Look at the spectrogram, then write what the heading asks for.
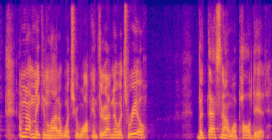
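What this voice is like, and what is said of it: Usual voice. Nothing is said of it.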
